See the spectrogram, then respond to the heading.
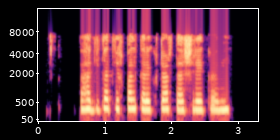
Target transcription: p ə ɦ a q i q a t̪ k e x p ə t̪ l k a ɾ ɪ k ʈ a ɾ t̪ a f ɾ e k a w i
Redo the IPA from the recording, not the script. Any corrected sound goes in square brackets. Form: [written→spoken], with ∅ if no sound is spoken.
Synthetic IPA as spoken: p ə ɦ a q i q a t̪ k e x p ə [t̪→∅] l k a ɾ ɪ k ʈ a ɾ t̪ a [f→ʃ] ɾ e k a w i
